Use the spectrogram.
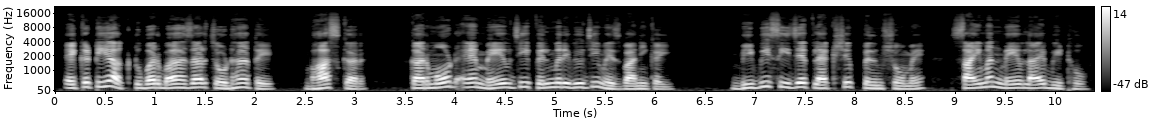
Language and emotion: Sindhi, neutral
